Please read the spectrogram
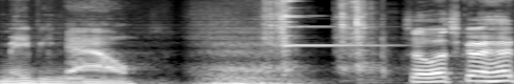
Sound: cash register cha-ching

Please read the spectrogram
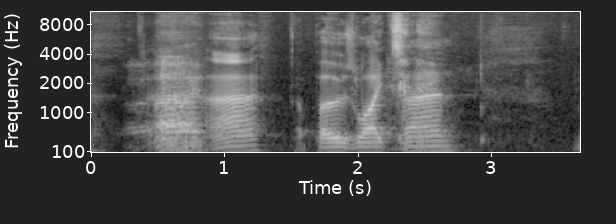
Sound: chorus of ayes

